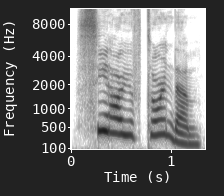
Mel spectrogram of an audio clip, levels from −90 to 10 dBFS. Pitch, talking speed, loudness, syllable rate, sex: 290 Hz, 225 wpm, -14 LUFS, 4.8 syllables/s, female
